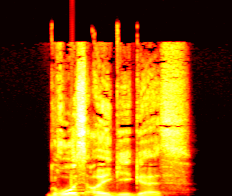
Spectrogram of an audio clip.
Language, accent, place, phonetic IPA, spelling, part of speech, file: German, Germany, Berlin, [ˈɡʁoːsˌʔɔɪ̯ɡɪɡəs], großäugiges, adjective, De-großäugiges.ogg
- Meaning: strong/mixed nominative/accusative neuter singular of großäugig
